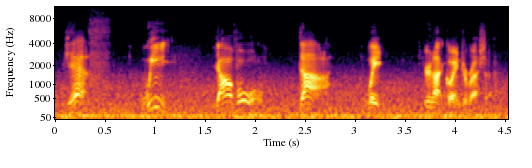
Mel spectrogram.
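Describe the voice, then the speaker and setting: A man's voice: fairly high pitch, huge pitch swings, a little slow. A teasing grown son in an audio drama. His voice swoops playfully through a dull, noisy phone line. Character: cheerful, teasing adult son on a phone call. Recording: dull phone-call sound, clear noise.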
